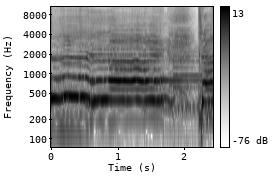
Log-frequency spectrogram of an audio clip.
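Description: Worship song: a singer holds one long note over soft accompaniment, easing off near the end.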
